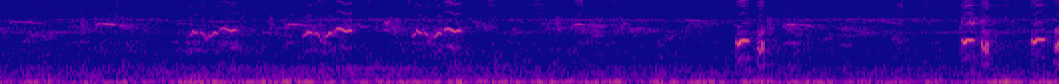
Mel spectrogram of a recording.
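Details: Natural lure call of the sooty-headed bulbul for bird trapping, without added songs: scattered slurred, bubbly chirps, then sharper emphatic notes near the end, set against a constant high-pitched hum and low background rumble.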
